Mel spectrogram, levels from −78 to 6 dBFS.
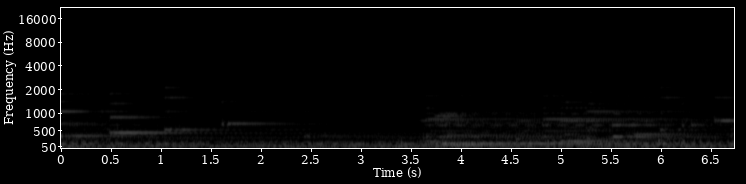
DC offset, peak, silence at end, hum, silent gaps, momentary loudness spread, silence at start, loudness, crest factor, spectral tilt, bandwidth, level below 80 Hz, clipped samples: under 0.1%; -46 dBFS; 0 s; 60 Hz at -65 dBFS; none; 7 LU; 0 s; -61 LUFS; 14 dB; -7.5 dB/octave; 15 kHz; -66 dBFS; under 0.1%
